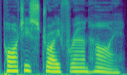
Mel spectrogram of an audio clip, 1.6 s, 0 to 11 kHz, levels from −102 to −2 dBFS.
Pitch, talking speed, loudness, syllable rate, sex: 170 Hz, 150 wpm, -16 LUFS, 4.1 syllables/s, female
